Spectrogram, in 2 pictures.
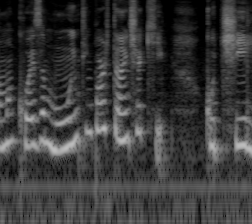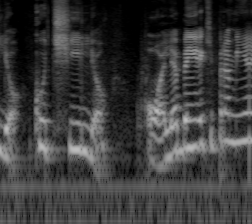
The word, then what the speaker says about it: cuchillo: E o último é com esse som de LH. Mas eu quero te chamar a atenção para uma coisa muito importante aqui. Cuchillo.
